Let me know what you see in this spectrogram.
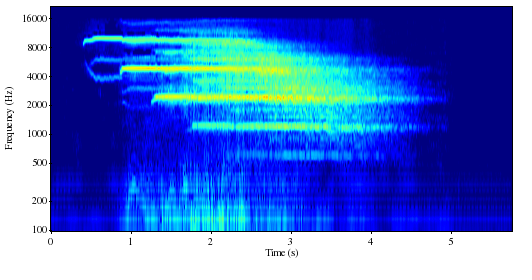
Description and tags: An artificial scream, produced via a feedback loop and an delayed octaver effect on an guitar amplifier.
amp: Laney MXD 30
synthetic, scream, cry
